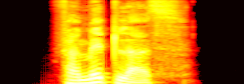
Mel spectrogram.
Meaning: genitive singular of Vermittler
- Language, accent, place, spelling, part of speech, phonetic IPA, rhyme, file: German, Germany, Berlin, Vermittlers, noun, [fɛɐ̯ˈmɪtlɐs], -ɪtlɐs, De-Vermittlers.ogg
